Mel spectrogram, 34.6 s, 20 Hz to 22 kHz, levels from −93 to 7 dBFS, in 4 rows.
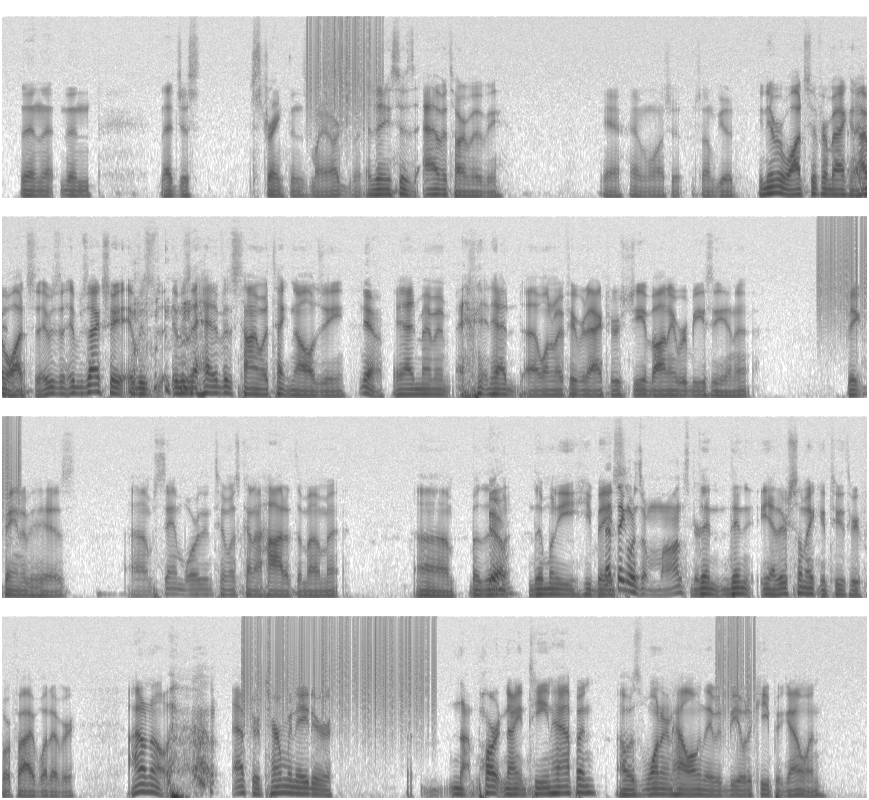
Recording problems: crackling; loud; 4 times, first at 3 s; 4 dB below the speech
hiss; faint; throughout; 25 dB below the speech

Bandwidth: 16 kHz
